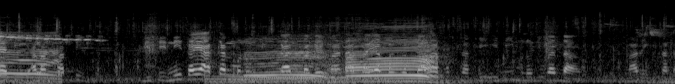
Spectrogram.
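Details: Several tame cows from a herd of dozens moo while walking along a quiet country road, with overlapping, wavering moos over about four seconds, then quieter rustling and distant background noise.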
